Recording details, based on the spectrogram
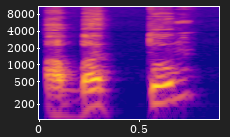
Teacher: ابد تم دال نہیں پڑھیں گے تو تا میں چلے جائیں گے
